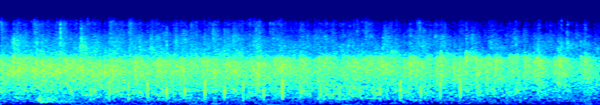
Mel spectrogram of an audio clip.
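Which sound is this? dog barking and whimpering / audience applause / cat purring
audience applause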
